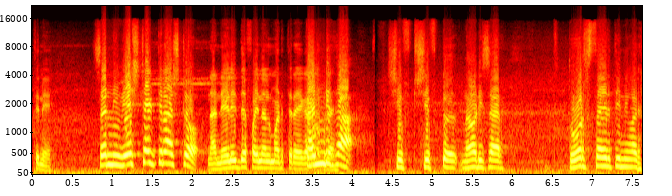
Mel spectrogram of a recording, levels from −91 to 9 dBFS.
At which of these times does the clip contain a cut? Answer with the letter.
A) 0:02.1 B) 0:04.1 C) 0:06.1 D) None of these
B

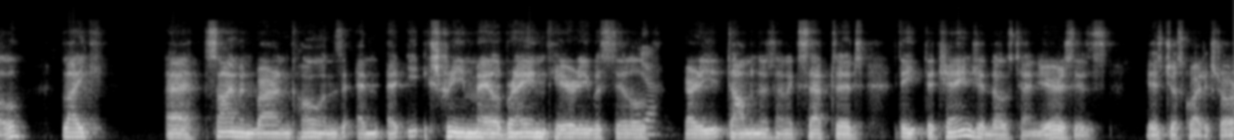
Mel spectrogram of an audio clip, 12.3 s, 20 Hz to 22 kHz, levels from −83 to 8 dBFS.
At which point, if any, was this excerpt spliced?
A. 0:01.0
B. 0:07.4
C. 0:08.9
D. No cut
C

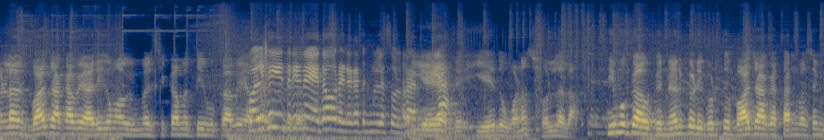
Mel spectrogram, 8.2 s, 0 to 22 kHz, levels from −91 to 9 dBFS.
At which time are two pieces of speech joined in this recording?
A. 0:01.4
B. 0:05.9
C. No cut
B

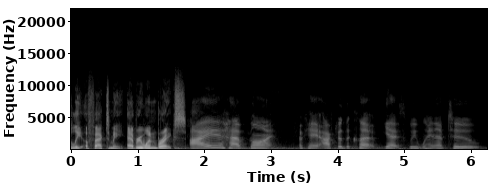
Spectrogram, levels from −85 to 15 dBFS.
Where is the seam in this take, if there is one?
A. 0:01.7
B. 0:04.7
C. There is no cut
A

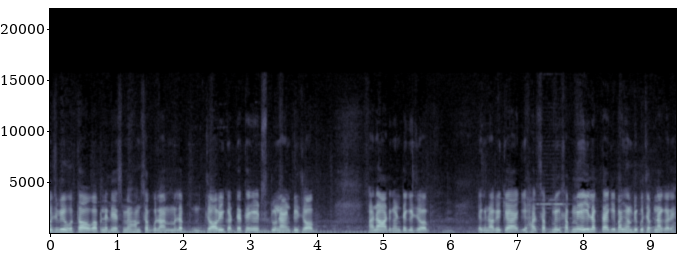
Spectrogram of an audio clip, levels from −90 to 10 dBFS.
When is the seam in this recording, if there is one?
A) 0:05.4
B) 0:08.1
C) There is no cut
C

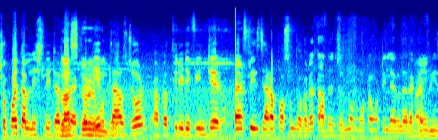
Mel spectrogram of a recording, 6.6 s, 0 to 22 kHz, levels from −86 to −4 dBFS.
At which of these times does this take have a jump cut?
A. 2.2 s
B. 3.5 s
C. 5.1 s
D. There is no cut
B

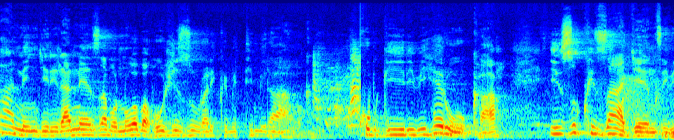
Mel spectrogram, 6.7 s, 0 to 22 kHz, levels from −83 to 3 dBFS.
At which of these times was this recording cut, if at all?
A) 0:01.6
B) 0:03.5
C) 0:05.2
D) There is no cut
B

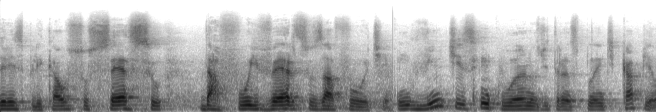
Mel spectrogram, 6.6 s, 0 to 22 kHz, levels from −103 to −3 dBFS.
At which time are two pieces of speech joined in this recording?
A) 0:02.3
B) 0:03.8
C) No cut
C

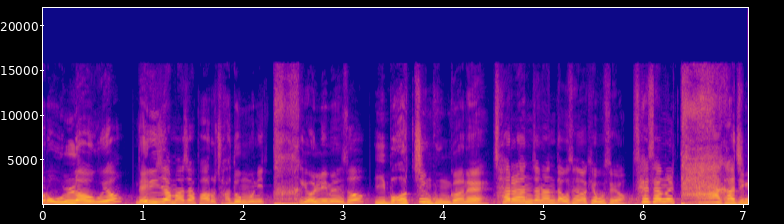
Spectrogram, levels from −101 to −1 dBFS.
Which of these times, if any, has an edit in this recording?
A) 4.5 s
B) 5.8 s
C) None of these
A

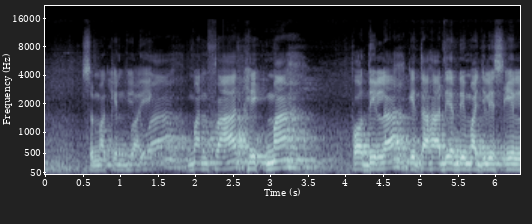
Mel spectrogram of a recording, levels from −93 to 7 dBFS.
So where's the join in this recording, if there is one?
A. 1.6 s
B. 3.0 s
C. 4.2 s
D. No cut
A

